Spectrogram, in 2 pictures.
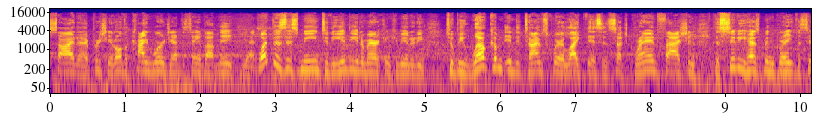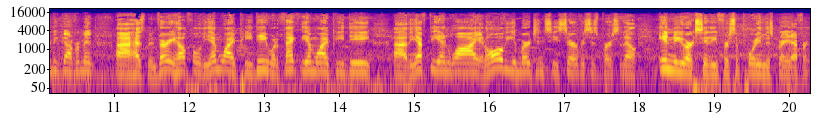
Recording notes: In the heart of New York City during the Diwali festival in Times Square.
